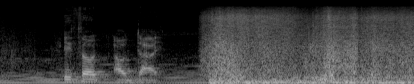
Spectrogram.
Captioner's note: waves crashing violently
